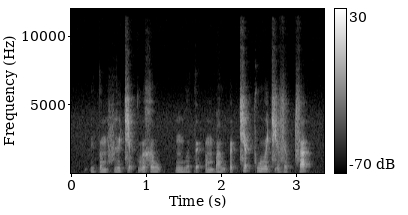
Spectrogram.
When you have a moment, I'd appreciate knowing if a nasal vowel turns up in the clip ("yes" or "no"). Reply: no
